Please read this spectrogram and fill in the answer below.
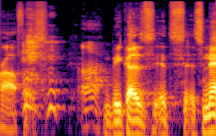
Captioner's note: laughs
